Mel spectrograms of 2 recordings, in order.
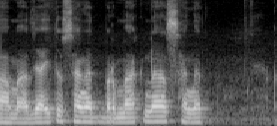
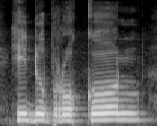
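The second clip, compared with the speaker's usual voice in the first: normal talking voice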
